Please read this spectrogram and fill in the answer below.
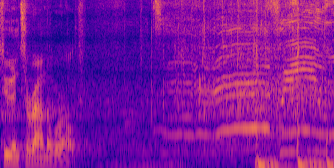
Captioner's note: audience applauds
